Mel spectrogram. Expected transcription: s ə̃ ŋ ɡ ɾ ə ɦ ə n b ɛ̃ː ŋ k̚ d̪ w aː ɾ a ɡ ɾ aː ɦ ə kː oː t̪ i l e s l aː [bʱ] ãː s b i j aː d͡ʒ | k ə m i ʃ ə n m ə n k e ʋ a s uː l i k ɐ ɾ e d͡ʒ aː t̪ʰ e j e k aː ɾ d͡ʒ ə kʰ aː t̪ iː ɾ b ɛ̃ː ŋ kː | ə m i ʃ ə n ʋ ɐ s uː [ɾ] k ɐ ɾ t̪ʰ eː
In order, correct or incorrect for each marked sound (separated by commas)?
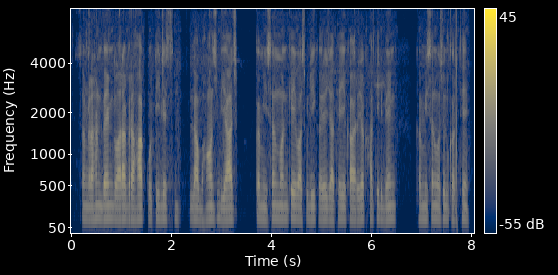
correct, incorrect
